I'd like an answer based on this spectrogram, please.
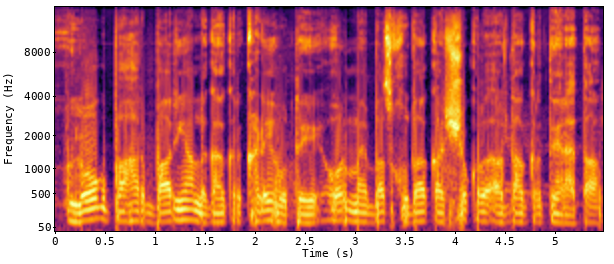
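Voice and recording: A fairly low-pitched man's voice with vocal fry, a slightly mellow tone, fairly even intonation and a fairly slow pace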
